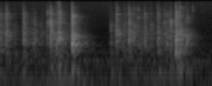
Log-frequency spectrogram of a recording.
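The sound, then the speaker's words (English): Quick bursts of typing on a computer keyboard, clusters of sharp clicky keystrokes in two uneven runs with a short pause between, moderately quiet, no voices. “Why does it always type backwards when I first start typing?”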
